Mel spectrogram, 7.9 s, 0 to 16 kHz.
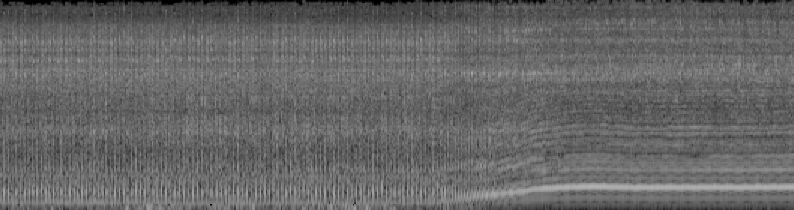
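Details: Saito FA-100 glow four-stroke after rebuild (new bearings, gasket set, tappets; exhaust tappet was mushroomed), APC 14x6 prop, Omega 10% fuel, OS F plug: rough low rattle climbs over a second into a clean, steady high buzz at full throttle; healthy.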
